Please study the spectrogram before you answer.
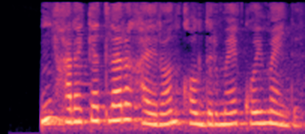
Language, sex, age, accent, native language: Uzbek, female, 18-24, Farg'ona, Uzbek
